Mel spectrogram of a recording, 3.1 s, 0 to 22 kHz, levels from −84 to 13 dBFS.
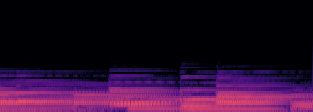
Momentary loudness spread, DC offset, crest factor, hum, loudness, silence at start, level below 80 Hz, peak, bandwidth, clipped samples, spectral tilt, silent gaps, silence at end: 6 LU; under 0.1%; 14 dB; none; -34 LUFS; 0 s; -46 dBFS; -20 dBFS; 2.7 kHz; under 0.1%; -12.5 dB/octave; none; 0 s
